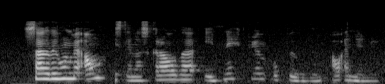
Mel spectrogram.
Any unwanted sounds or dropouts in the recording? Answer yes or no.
yes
